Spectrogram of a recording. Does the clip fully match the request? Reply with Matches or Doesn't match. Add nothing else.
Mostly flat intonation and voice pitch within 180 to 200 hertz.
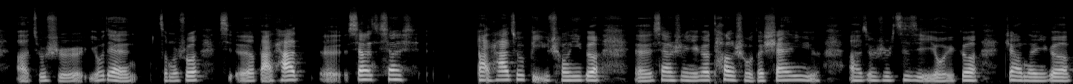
Matches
